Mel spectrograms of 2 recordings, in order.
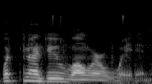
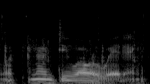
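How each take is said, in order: First: Said in the usual way. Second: Fast, soft muttered repeat; quiet mutter. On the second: Real, not acted. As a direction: mumble it to yourself. Repeats question, second muttered.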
